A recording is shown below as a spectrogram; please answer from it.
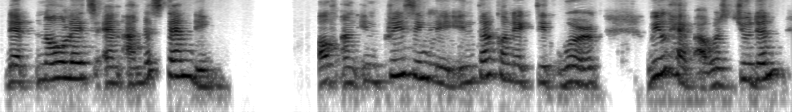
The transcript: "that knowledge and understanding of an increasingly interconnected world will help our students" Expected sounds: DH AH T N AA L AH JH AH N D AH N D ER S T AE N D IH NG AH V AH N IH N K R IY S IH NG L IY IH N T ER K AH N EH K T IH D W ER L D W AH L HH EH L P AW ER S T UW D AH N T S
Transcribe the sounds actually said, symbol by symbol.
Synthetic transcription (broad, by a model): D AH T N AA L AH JH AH N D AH N D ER S T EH N D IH NG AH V AH N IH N K R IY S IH NG L IY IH N T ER K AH N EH K T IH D W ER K W AH L HH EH P AW ER S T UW D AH N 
